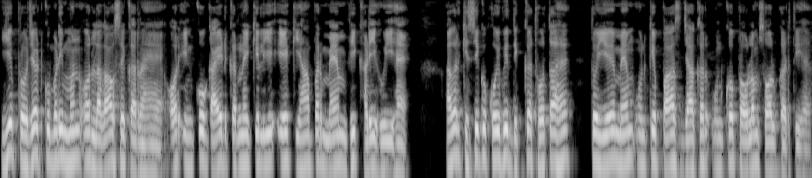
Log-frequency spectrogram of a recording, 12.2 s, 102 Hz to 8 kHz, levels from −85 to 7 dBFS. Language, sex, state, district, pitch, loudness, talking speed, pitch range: Hindi, male, Bihar, Jahanabad, 150 Hz, -14 LUFS, 215 wpm, 135-155 Hz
